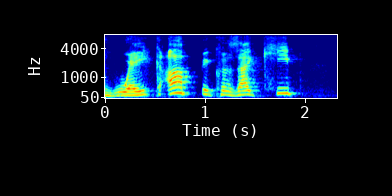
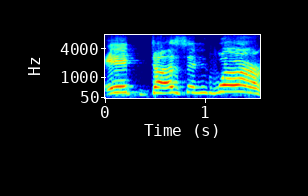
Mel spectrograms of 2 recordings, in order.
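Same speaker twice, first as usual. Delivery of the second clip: raised, higher-pitched voice; 5 semitones higher than usual. Making a point in a group discussion, raised voice. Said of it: "this is why I'm raising my voice".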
